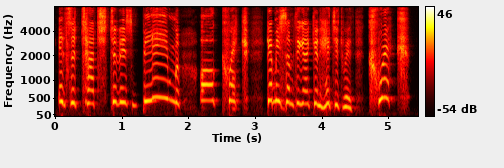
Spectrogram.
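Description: A woman's voice: very high-pitched, huge pitch swings, normal speed, fairly bright tone, pitched above the performer's own voice, heavily acted. A woman voicing a panicky middle-aged father, frantic and shrieking in alarm. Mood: panicked.

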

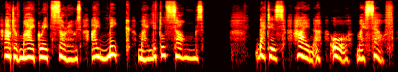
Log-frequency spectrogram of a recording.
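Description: A woman's voice: mid-range voice, slow pace, breathy edge, no room sound, clean studio sound. A woman playing a theatrical, self-pitying young woman with grand artistic airs in a dramatised literary story reading. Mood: wounded, lofty. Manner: theatrical, swooning, emphatic delivery.

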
